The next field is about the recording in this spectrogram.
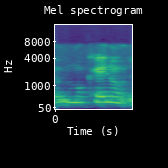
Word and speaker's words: Mocheno: If it helps, it's spelled M-O-C-H-E-N-O. – M-O-C-H-E-N-O. – So if it was like named by in Spanish, then you would have to say it Mocheno. – I'm gonna guess Asia. – I just feel like the E-N-O at the end makes me think of Spanish, so I'm gonna say.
